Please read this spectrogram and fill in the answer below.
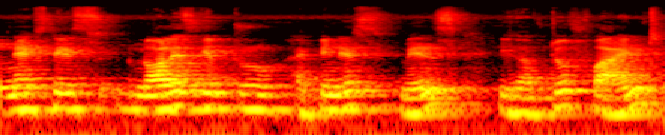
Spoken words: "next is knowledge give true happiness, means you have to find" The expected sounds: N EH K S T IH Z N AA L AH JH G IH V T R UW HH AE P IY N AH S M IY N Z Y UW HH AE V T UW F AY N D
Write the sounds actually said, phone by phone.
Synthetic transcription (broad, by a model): N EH K S T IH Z N AA L AH JH G IH V T UW HH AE P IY N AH S M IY N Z Y UW HH AE V T UW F AY N D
